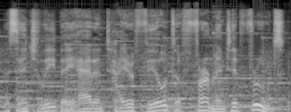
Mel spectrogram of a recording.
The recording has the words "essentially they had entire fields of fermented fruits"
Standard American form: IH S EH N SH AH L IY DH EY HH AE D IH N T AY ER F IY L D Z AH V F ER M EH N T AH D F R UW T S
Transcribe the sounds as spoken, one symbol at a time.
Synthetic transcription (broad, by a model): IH S EH N SH L IY DH EY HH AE D IH N T AY ER F IY L D Z AH V F ER M EH N T AH D F R UW T S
